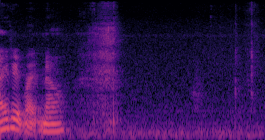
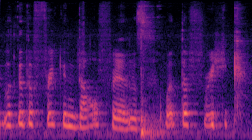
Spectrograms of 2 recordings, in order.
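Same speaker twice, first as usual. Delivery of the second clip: giddy amazement; 6 semitones higher than usual. Real, not acted. Giggly amazement at the dolphin cards.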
